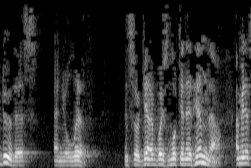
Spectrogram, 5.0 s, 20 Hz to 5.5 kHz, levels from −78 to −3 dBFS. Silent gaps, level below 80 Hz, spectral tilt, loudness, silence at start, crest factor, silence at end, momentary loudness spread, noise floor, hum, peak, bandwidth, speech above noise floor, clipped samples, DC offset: none; -68 dBFS; -8.5 dB/octave; -18 LUFS; 0 s; 14 dB; 0 s; 14 LU; -58 dBFS; none; -4 dBFS; 5.4 kHz; 41 dB; under 0.1%; under 0.1%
